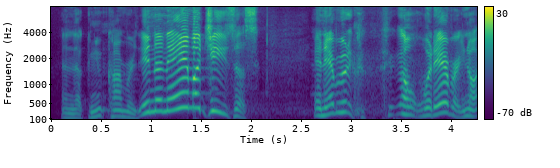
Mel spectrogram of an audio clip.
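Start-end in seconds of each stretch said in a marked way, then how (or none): 0.9-2.1 loud, high cry of faith; fervent shout. Retold or imitated. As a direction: shout the name of Jesus over him. Convert shouting prayer over body.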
